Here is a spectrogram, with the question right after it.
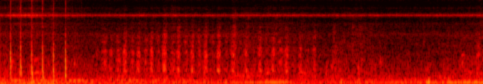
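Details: Pregnant female American Bully panting in quick, rhythmic breaths, strongest and most regular during the first second, then softer and less even, with low background rumble.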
